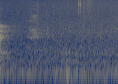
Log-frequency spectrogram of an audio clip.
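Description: Faint, steady room noise in a pause between speech: a soft even hiss over a low hum.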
